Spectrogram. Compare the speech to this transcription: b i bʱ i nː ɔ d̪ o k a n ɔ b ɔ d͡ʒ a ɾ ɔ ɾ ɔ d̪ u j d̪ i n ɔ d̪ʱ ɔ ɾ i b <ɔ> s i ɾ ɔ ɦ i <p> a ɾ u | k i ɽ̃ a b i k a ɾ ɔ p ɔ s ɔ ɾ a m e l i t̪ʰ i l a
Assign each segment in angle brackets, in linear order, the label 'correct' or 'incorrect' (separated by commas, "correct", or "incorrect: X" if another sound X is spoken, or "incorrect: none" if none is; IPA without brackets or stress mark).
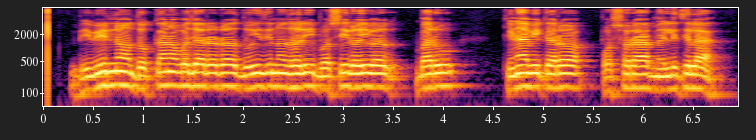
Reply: correct, incorrect: b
